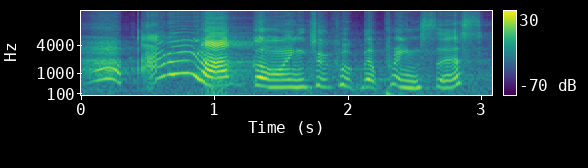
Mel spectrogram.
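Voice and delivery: high, slow squeal of a witch. Acted. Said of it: "squealed the witch".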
